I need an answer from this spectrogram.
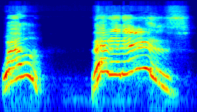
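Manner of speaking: very high, drawn-out exclamation; exaggerated teasing high cry; sleeper's companion. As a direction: call it out theatrically. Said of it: "said the other, laughing".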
